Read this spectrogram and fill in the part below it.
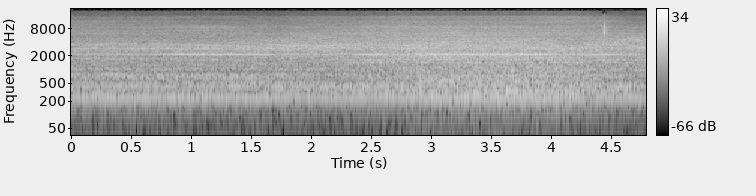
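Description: A Sweet Maria's popper coffee roaster runs with a steady, even fan whoosh and hum, close and constant for a few seconds, with no speech.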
